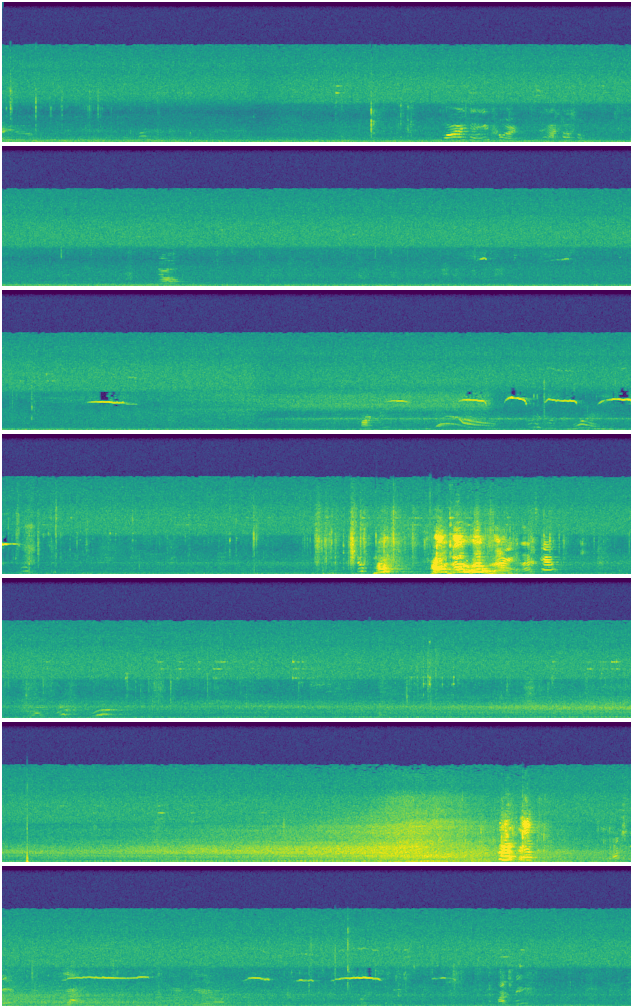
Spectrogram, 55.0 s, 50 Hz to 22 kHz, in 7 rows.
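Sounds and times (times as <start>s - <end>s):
dog barking: 28.0s - 30.2s, 32.1s - 33.0s, 45.5s - 46.1s.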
